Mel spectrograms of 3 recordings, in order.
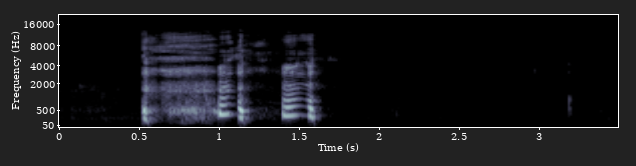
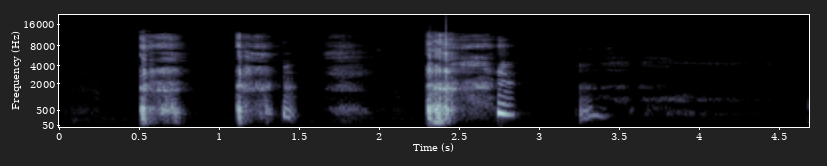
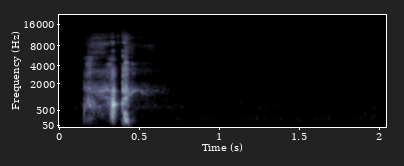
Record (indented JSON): {
  "cough_length": "3.5 s",
  "cough_amplitude": 24761,
  "cough_signal_mean_std_ratio": 0.28,
  "three_cough_length": "4.7 s",
  "three_cough_amplitude": 32768,
  "three_cough_signal_mean_std_ratio": 0.29,
  "exhalation_length": "2.0 s",
  "exhalation_amplitude": 27245,
  "exhalation_signal_mean_std_ratio": 0.19,
  "survey_phase": "beta (2021-08-13 to 2022-03-07)",
  "age": "45-64",
  "gender": "Female",
  "wearing_mask": "No",
  "symptom_cough_any": true,
  "symptom_runny_or_blocked_nose": true,
  "symptom_shortness_of_breath": true,
  "symptom_sore_throat": true,
  "symptom_fatigue": true,
  "symptom_fever_high_temperature": true,
  "symptom_headache": true,
  "symptom_other": true,
  "symptom_onset": "3 days",
  "smoker_status": "Ex-smoker",
  "respiratory_condition_asthma": false,
  "respiratory_condition_other": false,
  "recruitment_source": "Test and Trace",
  "submission_delay": "1 day",
  "covid_test_result": "Positive",
  "covid_test_method": "RT-qPCR",
  "covid_ct_value": 23.3,
  "covid_ct_gene": "N gene"
}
